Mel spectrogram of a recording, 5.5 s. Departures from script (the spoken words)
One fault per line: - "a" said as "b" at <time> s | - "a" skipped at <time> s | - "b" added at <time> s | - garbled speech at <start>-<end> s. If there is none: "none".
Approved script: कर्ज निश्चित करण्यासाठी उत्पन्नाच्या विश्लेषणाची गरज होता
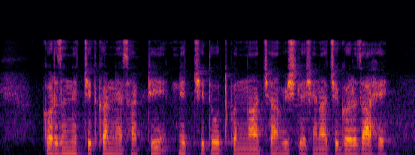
- "निश्चित" added at 2.4 s
- "होता" said as "आहे" at 4.8 s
